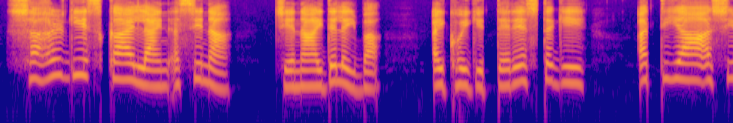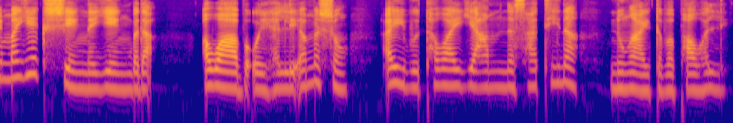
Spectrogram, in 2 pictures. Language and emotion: Manipuri, sad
